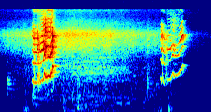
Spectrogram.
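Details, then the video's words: Chattering lory in a tutor recording meant to teach lories to talk quickly: two loud, harmonic squawks, the first rising then wavering near one second, the second shorter and rising at the end, with quiet room hiss between. "MASTERAN NURI DORA agar cepat bicara cewek dan kaka"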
